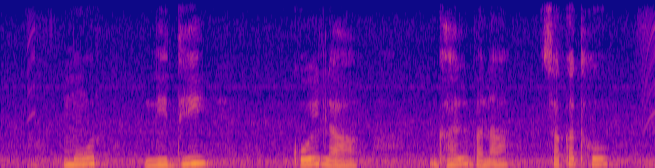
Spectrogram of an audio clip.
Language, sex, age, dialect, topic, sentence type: Chhattisgarhi, female, 31-35, Northern/Bhandar, banking, question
